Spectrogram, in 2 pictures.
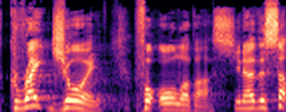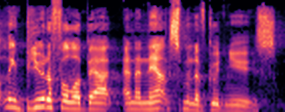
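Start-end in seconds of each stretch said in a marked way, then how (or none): none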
